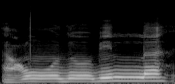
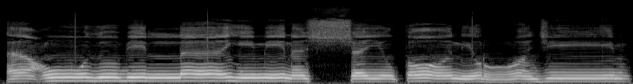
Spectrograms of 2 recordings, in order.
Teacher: Jadi nadanya u-nya agak naik.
